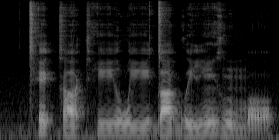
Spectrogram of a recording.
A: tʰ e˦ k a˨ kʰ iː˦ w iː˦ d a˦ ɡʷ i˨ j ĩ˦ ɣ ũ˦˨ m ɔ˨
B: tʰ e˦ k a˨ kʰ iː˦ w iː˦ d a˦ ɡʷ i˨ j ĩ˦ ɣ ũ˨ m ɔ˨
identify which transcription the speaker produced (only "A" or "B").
B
